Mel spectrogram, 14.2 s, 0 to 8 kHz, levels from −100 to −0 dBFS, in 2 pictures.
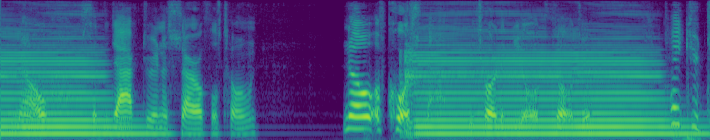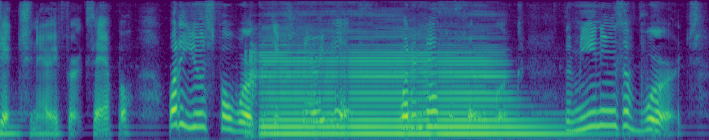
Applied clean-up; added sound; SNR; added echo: neural mask model RNNoise.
